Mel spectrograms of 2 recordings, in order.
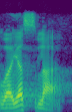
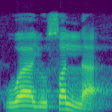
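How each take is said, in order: First: The L sound is single and short. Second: The L sound is doubled and held. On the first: This is the common reading. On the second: This is an accepted alternative reading.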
